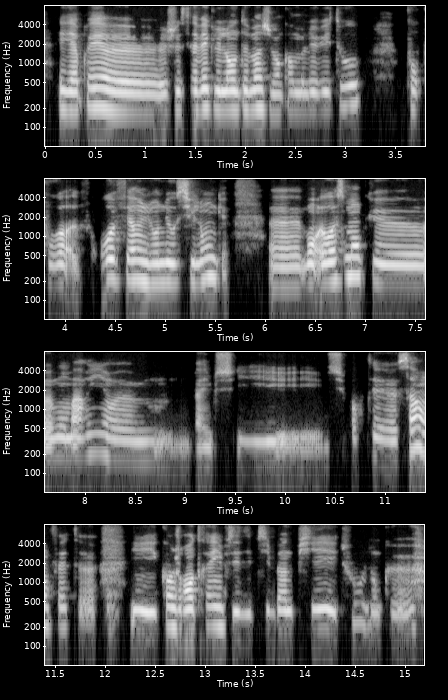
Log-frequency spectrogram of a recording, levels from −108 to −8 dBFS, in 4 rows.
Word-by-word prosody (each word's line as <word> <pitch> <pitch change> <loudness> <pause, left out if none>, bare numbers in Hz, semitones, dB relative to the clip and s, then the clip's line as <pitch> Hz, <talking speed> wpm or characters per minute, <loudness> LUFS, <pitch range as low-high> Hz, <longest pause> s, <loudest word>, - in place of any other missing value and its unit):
et 185 -1 +2
après, 205 +3 +3
heu, 170 -2 +4
je 180 - -2
savais 190 +3 +1
que 195 - -9
le 185 - +3
lendemain 185 +1 +3
je 195 - +3
vais 165 - -4
encore 175 +1 -9
me 175 0 -5
lever 180 +1 -6
tôt 230 +4 -6 0.4
pour 185 -2 -8
pouvoir 180 +1 +1 0.3
refaire 220 -2 +3
une 200 -2 +2
journée 190 +1 +2
aussi 190 0 +1
longue. 220 +4 -2 0.4
Heu, 165 0 -1
bon 185 0 +5
heureusement 215 +5 +5
que 175 -2 0
mon 180 0 -3
mari, 200 +4 -1
hem, 175 - -5 0.5
bah - - -8
il 260 - -10
me - - -14 0.2
il 330 +2 -10
supportait 180 - -9
ça 240 +10 +5
en 225 -5 +2
fait, 200 -1 -9
heu, - - -9 0.4
et 355 -2 +1
quand 210 -1 +3
je 195 - -1
rentrais, 195 +2 +4
il - - 0
me 200 - -6
faisait 345 +9 -5
des 320 - -12
petits 365 +3 -10
bains 360 - 0
de 360 - -5
pieds 385 0 -1
et 345 - -8
tout, 235 0 -16
donc 350 0 -12
heu, - - -8
200 Hz, 210 wpm, -24 LUFS, 180-245 Hz, 0.5 s, bon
